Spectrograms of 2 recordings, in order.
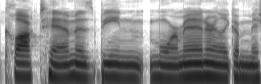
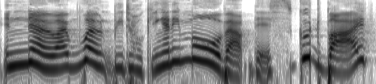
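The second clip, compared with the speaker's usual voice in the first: high, mock British dismissal; [name]'s British accent; 8 semitones higher than usual. [name] ending talk of gossip, mock British accent. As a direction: sign off in hammed-up British. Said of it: "goes back into a British accent".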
